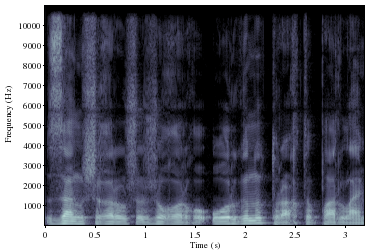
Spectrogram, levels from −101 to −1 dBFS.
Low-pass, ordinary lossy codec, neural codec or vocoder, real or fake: none; none; none; real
